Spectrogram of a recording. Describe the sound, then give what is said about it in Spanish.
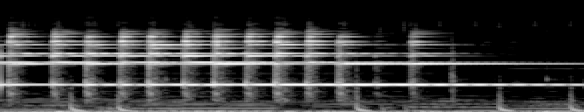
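A bell rings loudly and rapidly to signal the start of elections, struck about a dozen times in a steady rhythm with a short pause near the end, each strike clear and bright with lingering ring. No voices. “En este momento, solo se espera el sonido de la campana para”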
